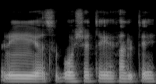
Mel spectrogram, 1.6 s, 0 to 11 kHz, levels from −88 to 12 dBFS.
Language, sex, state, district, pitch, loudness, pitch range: Konkani, male, Goa, North and South Goa, 115 Hz, -28 LUFS, 115-120 Hz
